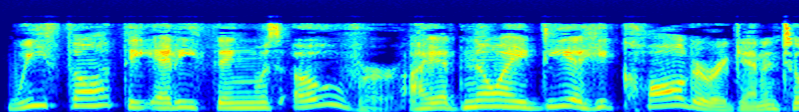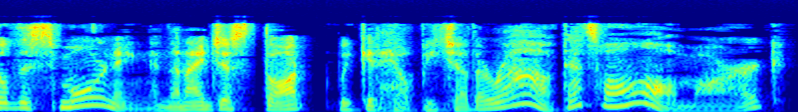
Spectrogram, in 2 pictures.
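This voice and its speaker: A man's voice: a little high, wildly swooping pitch, a little fast, hardly any pauses, a little mellow, husky, no echo, highs cut off, pitched above the performer's own voice, heavily acted. Man putting on a jittery pleading hustler. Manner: pleading, insistent. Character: jittery fidgety male hustler friend, pleading.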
